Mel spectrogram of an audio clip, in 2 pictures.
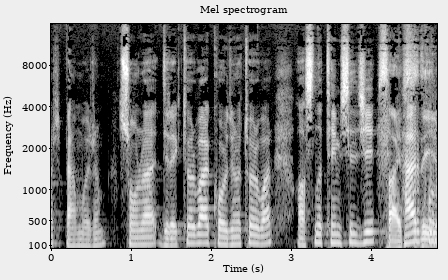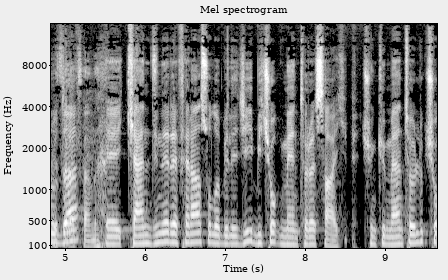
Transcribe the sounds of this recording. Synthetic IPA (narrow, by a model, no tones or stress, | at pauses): ɾ̥bænvaɾɯmso̞nɾad̪iɾɛc̚t̪ʰøɾvaɾkʰo̞ɾd̪inat̪ʰøɾvaɾ̥ | aslˠɯnd̪at̪ʰɛmsilʲd͡ʒisa̰ːjhæɾd̪ko̞nud̪aanːcʰɛnd̪inɛɾefe̞ɾanso̞lˠabilʲe̞d͡ʒejibit͡ʃʰo̞kmɛnt̪ʰø̞ɾɛsa̰ːɦi̥pt͡ʃʰyɲcʰymɛnt̪ʰø̞ɾlʲyc̚ʲt͡ʃʰo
